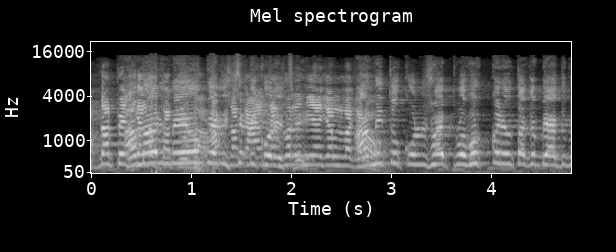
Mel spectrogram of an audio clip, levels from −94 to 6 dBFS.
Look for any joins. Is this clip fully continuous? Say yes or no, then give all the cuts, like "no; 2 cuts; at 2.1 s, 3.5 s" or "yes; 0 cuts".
yes; 0 cuts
